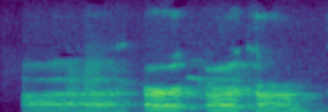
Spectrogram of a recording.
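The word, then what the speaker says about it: Huracán: So I have a 2017 Huracan. That's how it's pronounced.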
